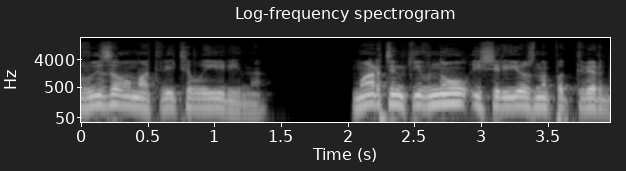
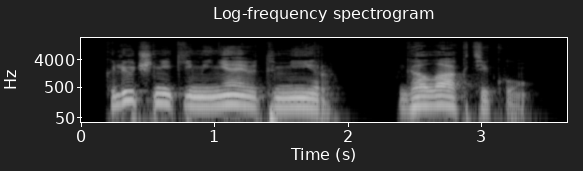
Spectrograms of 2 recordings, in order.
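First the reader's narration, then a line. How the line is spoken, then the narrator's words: Sighing. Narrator (Russian): Ирина вздохнула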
